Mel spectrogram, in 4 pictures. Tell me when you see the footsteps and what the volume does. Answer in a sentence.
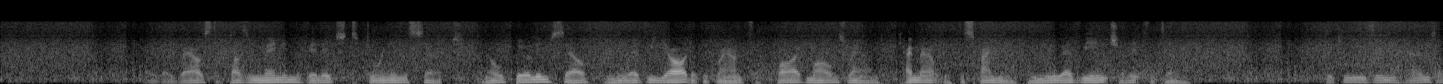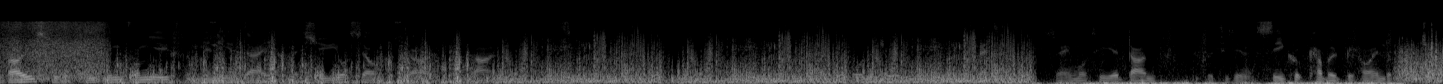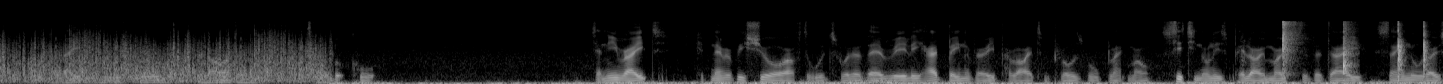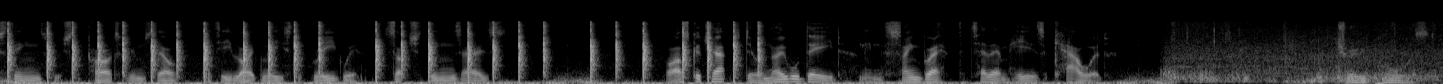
You can't hear the footsteps here.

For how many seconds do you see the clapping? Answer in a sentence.
You can hear the clapping for 9 seconds altogether.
